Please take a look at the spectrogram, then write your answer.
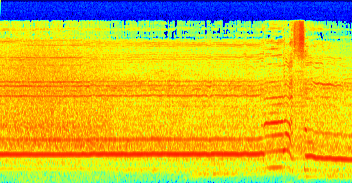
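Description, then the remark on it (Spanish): A football commentator's voice bellows one drawn-out "gol" cry in a BBVA Bancomer radio advertisement, holding a steady, ringing note for about six seconds before it wavers and breaks off at the end, loud. “Si este grito de gol duró más que tu quincena”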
